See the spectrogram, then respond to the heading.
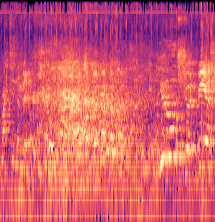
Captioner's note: laughter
